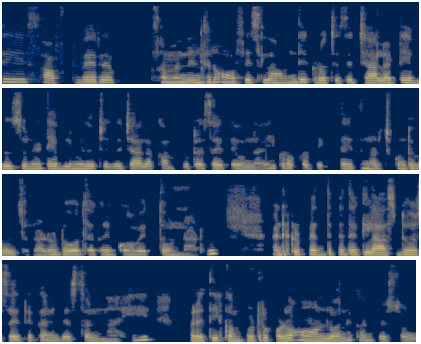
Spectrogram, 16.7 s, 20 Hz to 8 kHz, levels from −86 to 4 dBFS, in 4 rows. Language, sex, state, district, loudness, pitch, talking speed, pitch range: Telugu, female, Andhra Pradesh, Visakhapatnam, -27 LUFS, 210 Hz, 150 wpm, 200-225 Hz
